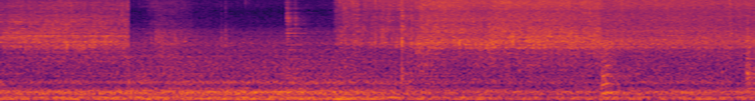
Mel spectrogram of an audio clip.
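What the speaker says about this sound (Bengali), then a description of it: "এবার ফুলকপিটা তেল দিয়ে দেবো" Cauliflower fries in oil in a pan, giving a steady, loud, dense sizzle with bubbling hiss throughout and occasional stirring scrapes.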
